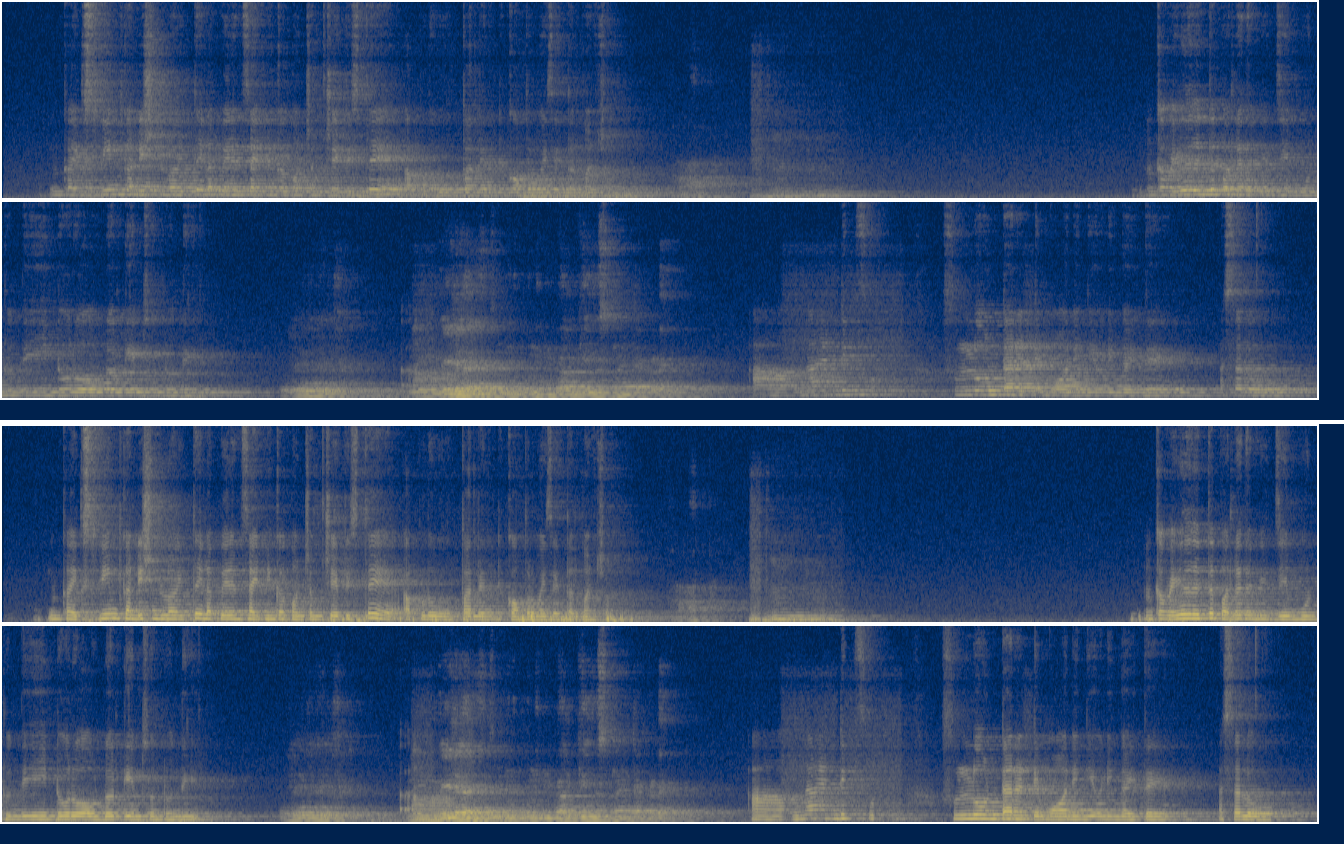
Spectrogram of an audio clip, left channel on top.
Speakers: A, on the right; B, on the right.
A: ఇంకా ఎక్స్ట్రీమ్ కండిషన్ లో అయితే ఇలా పేరెంట్స్ సైడ్ ఇంకా కొంచెం చేపిస్తే అప్పుడు పర్లేదండి కాంప్రమైజ్ అయితారు కొంచెం
B: ఆహా
A: హ్మ్. ఇంకా వేరేది అయితే పర్లేదండి జిమ్ ఉంటుంది ఇండోర్ అవుట్డోర్ గేమ్స్ ఉంటుంది.
B: ఓహ్
A: ఆహ్,
B: ఇంగ మేలేనండి జిమ్ ఇంకా గేమ్స్ లాటి ట్టక్కడె
A: ఆ అవునండి ఫుల్లు ఫుల్లుంటారా అండి మార్నింగ్ ఈవినింగ్ అయితే అసలు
